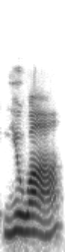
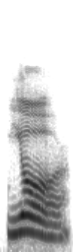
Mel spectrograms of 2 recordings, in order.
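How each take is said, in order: First: It is said as two full separate words. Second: It is said as one short contracted word. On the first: The speaker calls it wrong. "do not say you are" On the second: The speaker calls it right. "You must read it as your"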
